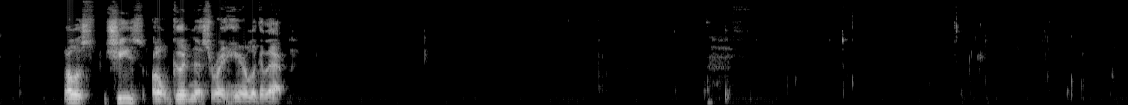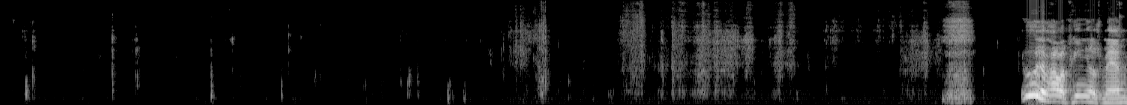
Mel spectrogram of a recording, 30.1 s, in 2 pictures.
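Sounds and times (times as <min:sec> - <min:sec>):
person chewing food: 0:07.0 - 0:28.7
wet mouth clicks and smacks: 0:10.5 - 0:11.5, 0:15.2 - 0:15.6.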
